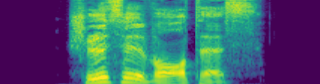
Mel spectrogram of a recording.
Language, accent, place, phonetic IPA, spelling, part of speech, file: German, Germany, Berlin, [ˈʃlʏsl̩ˌvɔʁtəs], Schlüsselwortes, noun, De-Schlüsselwortes.ogg
- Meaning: genitive singular of Schlüsselwort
